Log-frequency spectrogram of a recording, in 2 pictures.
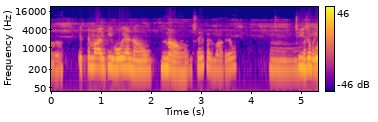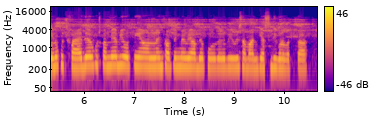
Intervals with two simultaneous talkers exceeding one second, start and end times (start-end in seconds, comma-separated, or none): none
